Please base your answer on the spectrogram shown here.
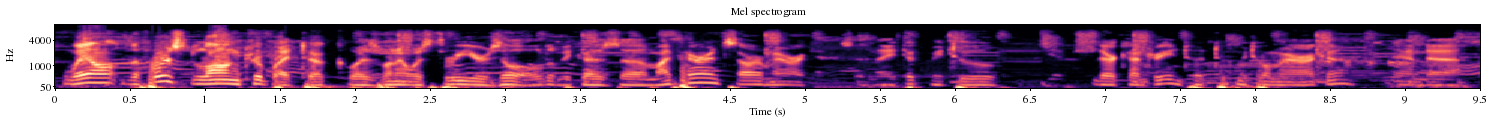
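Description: A man's voice: lowish voice, expressive. A man in his fifties who grew up in Japan, a radio interview guest telling long, thoughtful stories. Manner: unhurried, thoughtful storytelling. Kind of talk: casual interview. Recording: muffled lo-fi radio recording with music behind.

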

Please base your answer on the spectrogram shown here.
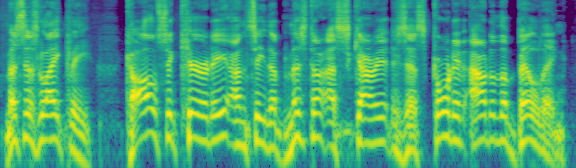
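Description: A man voicing a stern old shipping boss in an audiobook, forceful and accusing in manner. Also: fairly high pitch, animated, moderate pace, gravelly, no room sound, clean studio sound, pitched above the performer's own voice, exaggerated voice. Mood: furious. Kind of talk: dramatised audiobook dialogue.

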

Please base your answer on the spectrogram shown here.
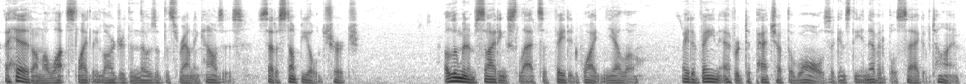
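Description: A man narrating a radio play in a measured, descriptive storytelling manner. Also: a bass voice, gravelly, breathy edge. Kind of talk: scripted narration.

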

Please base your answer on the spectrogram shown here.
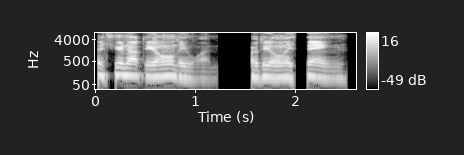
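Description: A man's voice: lowish voice, a little fast, a little mellow, no room sound, natural voice, poor audio. A man playing a weary, questioning man with a dry manner in improvised audio drama roleplay. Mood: probing.

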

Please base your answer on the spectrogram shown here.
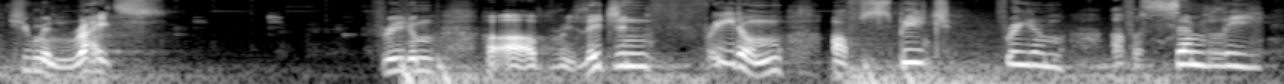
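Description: A male actor plays a weary, grave president in a radio drama, delivering a halting oration. The pace is slow and the pitch rises and falls widely. His words ring with long reverb. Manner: halting, deliberate, repeats words for emphasis. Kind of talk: radio play acting, oratorical address. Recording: long reverb, music underneath.

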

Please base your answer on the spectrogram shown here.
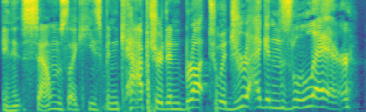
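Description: A man's voice: sits high, slow, no echo, studio quality, voice pushed up. A man voicing an eager young boy frog who sounds anxious and earnest. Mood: alarmed. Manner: earnest, anxious, breathless questions.

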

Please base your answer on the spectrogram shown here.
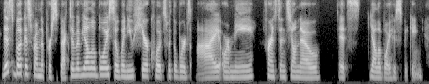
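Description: A woman's voice: on the low side, moderate pace, clean tone, no room sound. A woman podcast host chatting in a folksy, conversational way and speaking directly to her listeners. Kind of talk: conversational podcast introduction to story time.

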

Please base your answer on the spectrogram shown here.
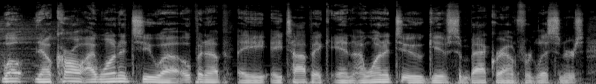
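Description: A man's voice: low-pitched, moderate pace, darkish tone, faint music behind. A man host in a casual chat who teases his guest with dry humor.

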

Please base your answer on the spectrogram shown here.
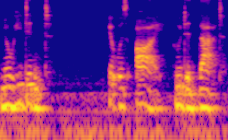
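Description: Storybook villain: menacing older male wizard , played by a female narrator, insistent, fervent, unhurried delivery. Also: on the low side, expressive, a little hiss or hum. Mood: coldly amused. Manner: quiet insistent questioning rising to fervent intensity. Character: grim, menacing, fanatical older man, a wizard teacher.

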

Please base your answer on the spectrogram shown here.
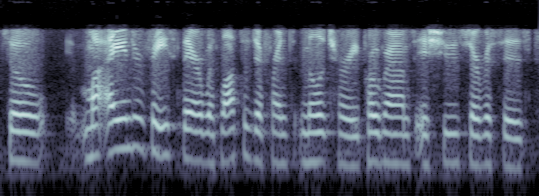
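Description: A woman's voice: on the low side, steady tone, moderate pace. A middle-aged woman from Hawaii speaking conversationally as an executive director being interviewed on a podcast. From Hawaii, United States. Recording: tinny phone line with noise.

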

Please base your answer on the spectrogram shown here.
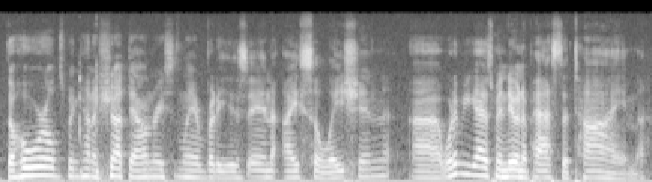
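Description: A man's voice: a little high, brisk. A young man hosting a casual group podcast, joking and laughing often as he talks. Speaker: podcast host.

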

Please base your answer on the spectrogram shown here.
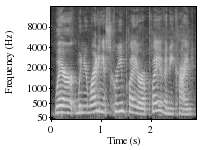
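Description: A woman's voice: mid-range voice, fairly quick, bright, forceful tone. A woman hosting a podcast interview in a casual, informal and teasing way. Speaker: podcast host.

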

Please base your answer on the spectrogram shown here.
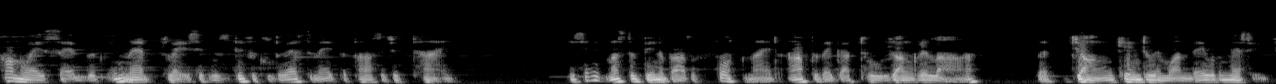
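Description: An actor playing a grave, thoughtful narrator who tells a tale in deliberate phrases for a 1930s radio drama. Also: male voice, lowish voice, slightly rough, dry recording. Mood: grave, hushed wonder. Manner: deliberate, atmospheric, pausing phrases. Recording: dry, narrow-band old radio broadcast.

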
